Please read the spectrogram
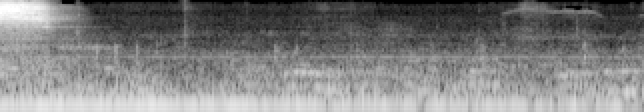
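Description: Quiet room tone with a steady low hum and faint, soft handling as hands press Play-Doh down on a wooden table. A spoken word trails off at the very start.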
